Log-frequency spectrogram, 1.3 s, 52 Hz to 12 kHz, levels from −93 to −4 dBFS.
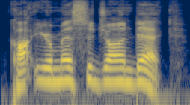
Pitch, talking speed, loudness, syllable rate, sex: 165 Hz, 235 wpm, -18 LUFS, 6.1 syllables/s, male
